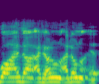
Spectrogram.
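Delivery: put-on stuttering, stammering speech. Retelling how a man answered when put on the spot, imitating someone stuttering. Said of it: "he was stuttering and stammering around".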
